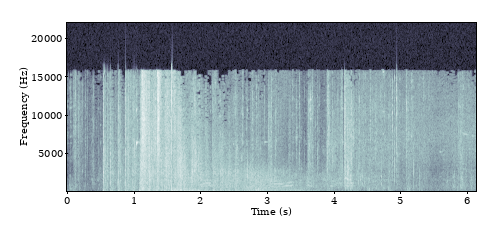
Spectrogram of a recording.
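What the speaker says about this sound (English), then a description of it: "Enemy machine gun sighted." Enemy machine gun fire in a team deathmatch shooter game, dense rapid bursts of shots rattling over several seconds with overlapping battle noise.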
